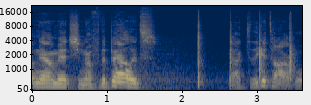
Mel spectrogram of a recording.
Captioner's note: hands clap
